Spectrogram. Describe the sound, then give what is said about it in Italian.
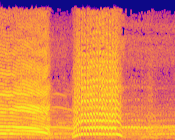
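An audience applauds and cheers a performer being thanked, with two long, loud whooping shouts that rise and fall in pitch over a steady bed of crowd noise and chatter. “Vorrei fare un ringraziamento e sentire il vostro applauso per i migliori al mondo”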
